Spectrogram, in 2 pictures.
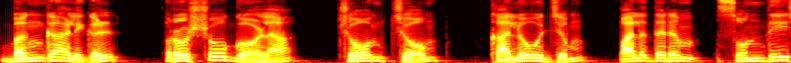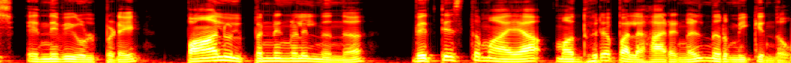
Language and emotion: Malayalam, neutral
